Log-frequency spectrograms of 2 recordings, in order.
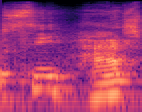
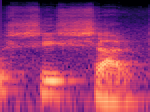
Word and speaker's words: C#: कुछ लोग सी हैश भी बोलते हैं। मेरे हिसाब से कुछ फर्क तो नहीं पड़ता, लेकिन एक्चुअल जो इसका प्रोनाउंसिएशन है, जो बोला जाता है, वो सी शार्प ही है।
